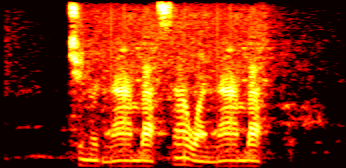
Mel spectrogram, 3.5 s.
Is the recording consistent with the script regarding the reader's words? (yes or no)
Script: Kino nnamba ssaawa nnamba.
yes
